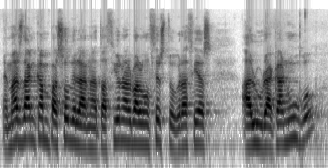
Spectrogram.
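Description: A male sports journalist rattles off his points quickly with a dry, wry edge. His voice sits somewhat high for a man. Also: steady tone. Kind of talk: casual studio chat.

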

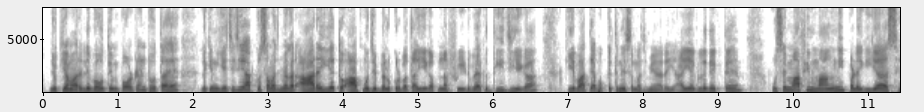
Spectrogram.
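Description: A man teaching a slide lesson, slowly repeating example sentences and often checking that the class follows. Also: high voice. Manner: asks the audience frequent check questions. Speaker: spoken English teacher. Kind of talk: slide-based language lesson.

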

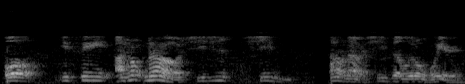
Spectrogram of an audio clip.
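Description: His voice sits on the high side, expressive and a bit bright, at a moderate pace, as this young prank-call video maker rambles crudely and haltingly on a casual call. There's background noise, and the mic sounds distant and roomy.

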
